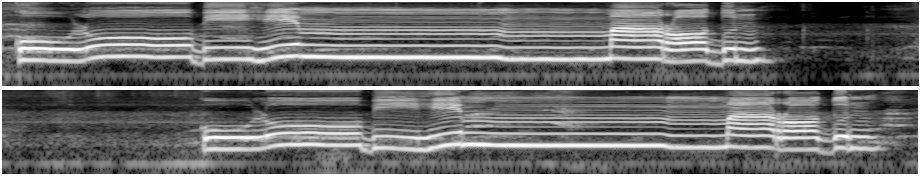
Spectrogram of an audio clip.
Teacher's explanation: Hukum yang kedua ada idgham mimi. Kalau mim sukun ketemu sama huruf mim. Ya, cara membacanya sama. Harus ditahan dengung yang lama.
